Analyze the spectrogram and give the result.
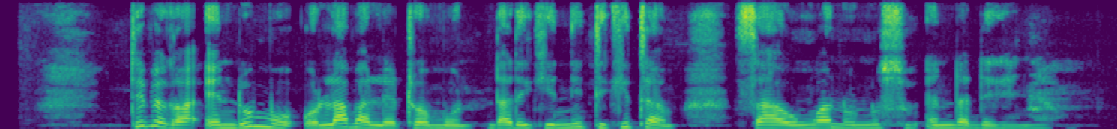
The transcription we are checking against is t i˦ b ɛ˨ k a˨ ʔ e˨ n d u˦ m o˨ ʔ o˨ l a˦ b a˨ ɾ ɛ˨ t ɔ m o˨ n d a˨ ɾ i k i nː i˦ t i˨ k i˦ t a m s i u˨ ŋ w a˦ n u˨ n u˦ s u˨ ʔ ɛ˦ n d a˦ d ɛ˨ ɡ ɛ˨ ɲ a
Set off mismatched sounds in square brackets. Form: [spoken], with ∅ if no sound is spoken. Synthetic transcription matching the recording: t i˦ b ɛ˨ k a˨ ʔ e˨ n d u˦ m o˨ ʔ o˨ l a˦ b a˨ [l] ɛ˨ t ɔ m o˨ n d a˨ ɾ i k i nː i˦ t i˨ k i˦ t a m s [a] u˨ ŋ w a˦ n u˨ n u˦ s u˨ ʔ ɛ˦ n d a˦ d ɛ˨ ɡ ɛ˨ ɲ a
